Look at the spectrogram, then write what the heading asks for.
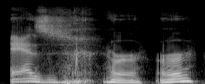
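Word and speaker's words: Azure: around the globe naina biologist says Ezzor is pronounced as as her like that that's not that's not phonetic azh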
